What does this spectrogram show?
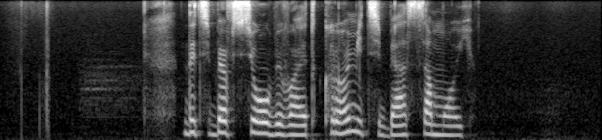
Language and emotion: Russian, angry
